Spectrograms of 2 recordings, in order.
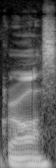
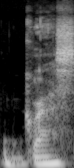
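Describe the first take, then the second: First: It is said in a London accent. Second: It is said in a Northern English accent. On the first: This is how people from London say it. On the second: This is how people from Birmingham and Manchester say it.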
